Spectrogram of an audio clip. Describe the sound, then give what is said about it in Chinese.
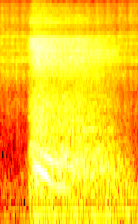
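A person exhales during a breathing exercise. One long, breathy, hissing out-breath begins abruptly and stays fairly steady, fading only slightly toward the end. “呼吸，吐气，呼吸，”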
